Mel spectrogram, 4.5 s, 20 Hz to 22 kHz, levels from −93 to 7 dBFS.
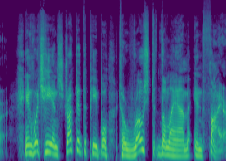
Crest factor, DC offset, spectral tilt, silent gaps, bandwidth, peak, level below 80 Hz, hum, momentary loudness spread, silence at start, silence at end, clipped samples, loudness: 16 dB; under 0.1%; -5.5 dB/octave; none; 17.5 kHz; -4 dBFS; -58 dBFS; none; 6 LU; 0 s; 0 s; under 0.1%; -20 LUFS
